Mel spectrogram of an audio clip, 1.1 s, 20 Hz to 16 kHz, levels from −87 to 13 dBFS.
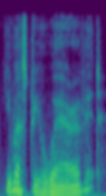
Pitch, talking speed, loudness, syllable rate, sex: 120 Hz, 340 wpm, -15 LUFS, 8.4 syllables/s, male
